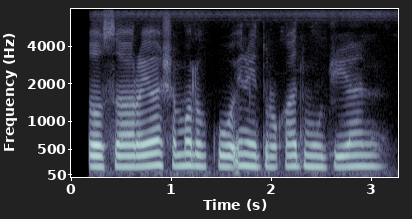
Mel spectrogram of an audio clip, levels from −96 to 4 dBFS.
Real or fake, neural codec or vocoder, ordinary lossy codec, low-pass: real; none; none; none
